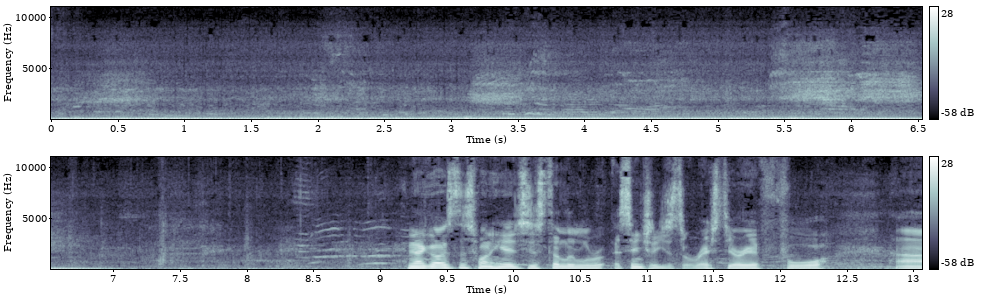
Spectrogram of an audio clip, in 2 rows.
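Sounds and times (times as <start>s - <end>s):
engine low drone: 0.0s - 8.3s.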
